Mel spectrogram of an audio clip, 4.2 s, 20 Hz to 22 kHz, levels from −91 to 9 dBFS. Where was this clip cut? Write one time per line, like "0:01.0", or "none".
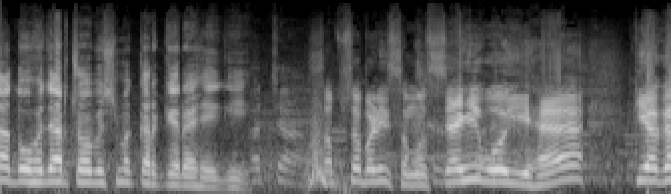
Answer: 0:01.8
